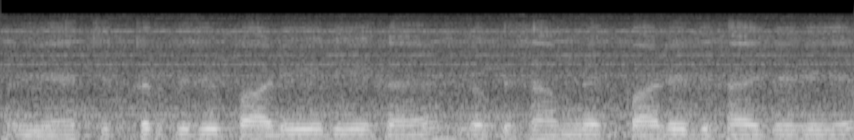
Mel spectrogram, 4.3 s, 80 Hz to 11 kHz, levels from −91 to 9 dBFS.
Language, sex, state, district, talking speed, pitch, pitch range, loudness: Hindi, male, Uttarakhand, Uttarkashi, 210 wpm, 115 Hz, 110-115 Hz, -15 LUFS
